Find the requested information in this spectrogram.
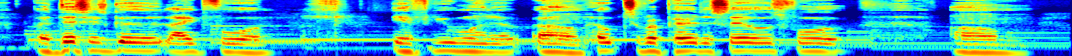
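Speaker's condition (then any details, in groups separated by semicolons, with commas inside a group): Cerebral palsy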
